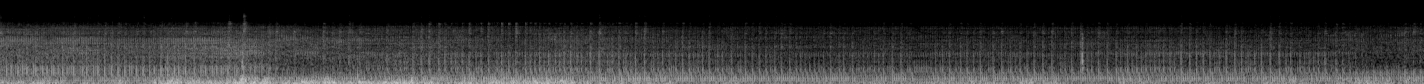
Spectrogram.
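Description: A string trimmer whirs as it cuts through grass.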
